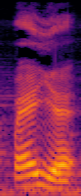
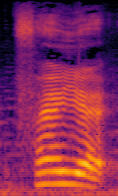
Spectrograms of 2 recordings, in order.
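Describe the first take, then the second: First: The word begins with a P sound. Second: The word begins with an F sound. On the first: This is the ordinary Indonesian pronunciation. "orang Indonesia itu misalkan kata e, tempe, sepeda, peyek" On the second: This is how Arabic speakers, who lack a P sound, say it.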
